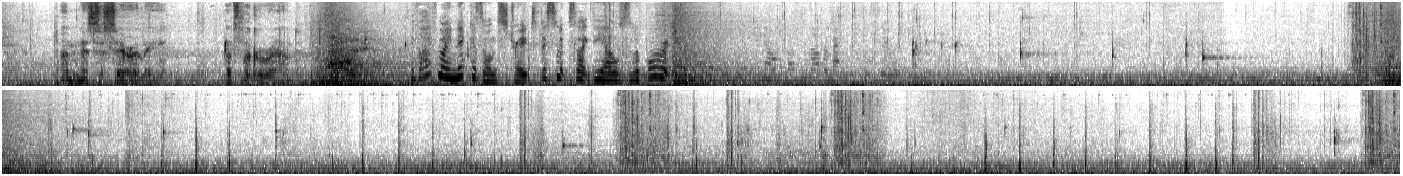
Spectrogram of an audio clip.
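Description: Footsteps tread on a stone floor.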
